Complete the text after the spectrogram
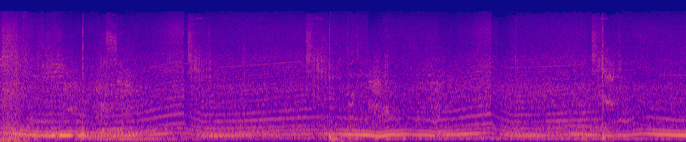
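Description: A car engine revs up and down as it speeds along.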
